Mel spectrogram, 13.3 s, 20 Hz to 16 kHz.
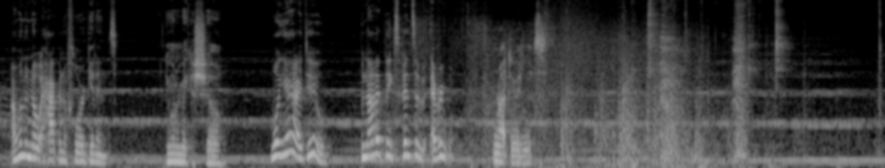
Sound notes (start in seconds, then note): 8.9 footsteps tapping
